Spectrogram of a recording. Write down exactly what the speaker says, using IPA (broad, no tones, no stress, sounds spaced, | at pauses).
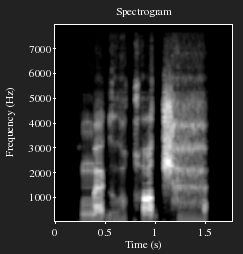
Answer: ŋ͡m æ ɡʱ o̤ qʰ ɑ d t͡ʃʰ æ̤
